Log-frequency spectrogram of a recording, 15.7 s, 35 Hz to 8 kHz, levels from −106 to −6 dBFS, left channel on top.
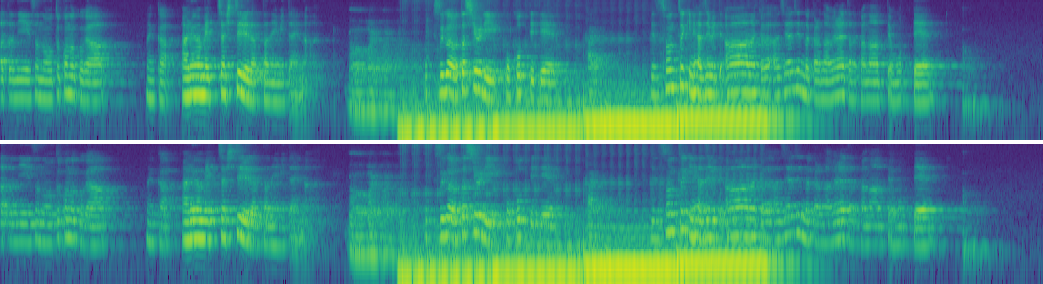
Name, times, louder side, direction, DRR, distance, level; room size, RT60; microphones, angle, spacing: voice 1, 0.0-1.6 2.2-4.8 6.5-8.4 9.8-14.0, left 3 dB, 85° left, 6 dB, 0.4 m, -30 dB
voice 2, 5.2-6.3 8.8-9.0, right 1 dB, 35° left, -5 dB, 2.5 m, -38 dB
sound 1, 6.0-11.5, right 1 dB, 15° right, 0.5 m, -23 dB
9.0 x 5.1 x 4.9 m, 1.3 s
head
